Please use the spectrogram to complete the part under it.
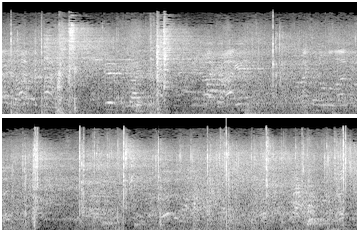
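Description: Hockey sticks clack sharply against a ball and against each other.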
